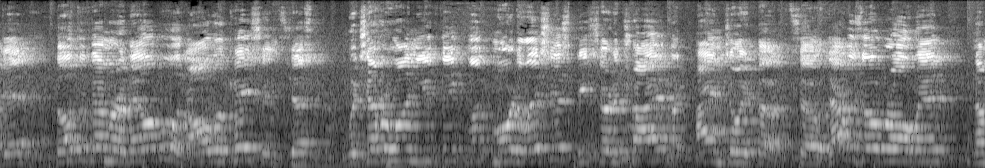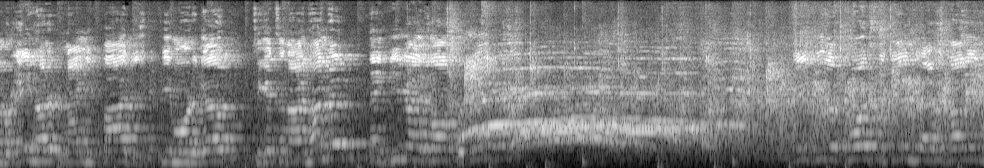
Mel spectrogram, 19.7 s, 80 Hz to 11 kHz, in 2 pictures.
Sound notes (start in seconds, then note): 14.3 crowd applauds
